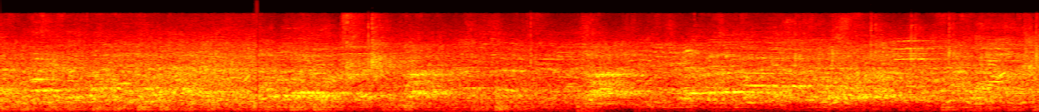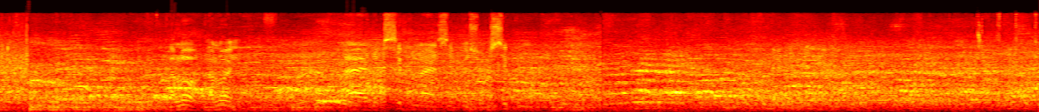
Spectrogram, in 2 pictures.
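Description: Men shout to each other across an open sports ground.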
